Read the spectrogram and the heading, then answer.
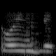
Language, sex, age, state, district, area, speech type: Bengali, female, 18-30, West Bengal, Uttar Dinajpur, urban, conversation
